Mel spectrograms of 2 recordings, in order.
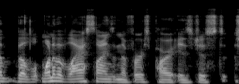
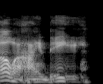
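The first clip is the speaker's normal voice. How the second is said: put-on nasal gravelly voice, slower, louder; 2 semitones higher, 6 dB louder than usual. Showing how they voice a Snake line, Solid Snake impression, more gravel. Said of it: "nasally Solid Snake?".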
